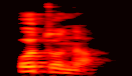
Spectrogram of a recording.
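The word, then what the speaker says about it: 大人: Du coup, ce truc, indépendamment des lectures purement japonaises et indépendamment des lectures sino-japonaises, ça se prononce avec une lecture qui vient d'ailleurs, purement japonaise, otona.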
